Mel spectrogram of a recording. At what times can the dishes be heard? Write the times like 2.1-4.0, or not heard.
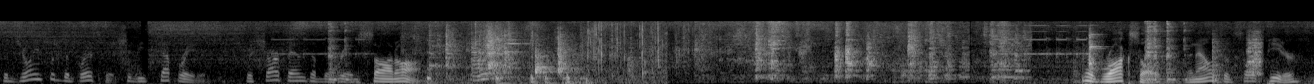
3.2-12.7.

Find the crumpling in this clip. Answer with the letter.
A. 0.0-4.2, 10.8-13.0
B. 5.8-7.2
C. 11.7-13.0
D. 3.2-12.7
B.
